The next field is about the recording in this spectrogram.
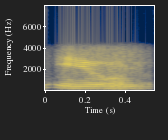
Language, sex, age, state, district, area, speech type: Sanskrit, female, 18-30, Kerala, Thrissur, urban, conversation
